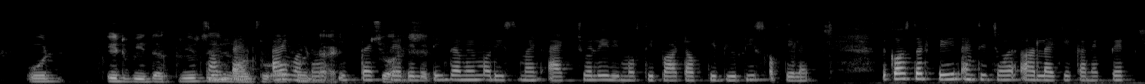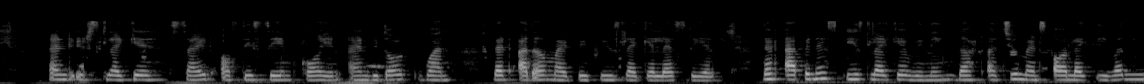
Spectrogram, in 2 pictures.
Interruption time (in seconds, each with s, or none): 2.0 s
